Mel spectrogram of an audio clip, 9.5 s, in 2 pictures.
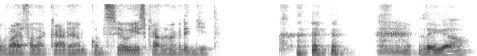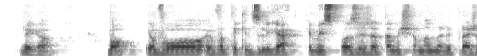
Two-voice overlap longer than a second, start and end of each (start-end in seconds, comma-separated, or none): none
